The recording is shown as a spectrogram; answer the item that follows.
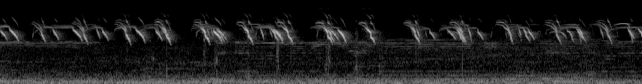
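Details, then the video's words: Domestic chicks calling together, a busy flock of thin, high-pitched peeps that each drop sharply in pitch, coming in uneven clusters about once a second over a faint hum. "Hen Baby Chicks, Witty MURGI Baby "Chicks Chirping" Sound"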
